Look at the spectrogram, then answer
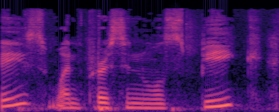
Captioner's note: speaking in French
